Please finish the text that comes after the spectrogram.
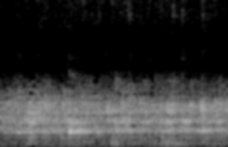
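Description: Water and tea bag mixture for kombucha being poured, a steady close hissing stream of liquid with no talk over it.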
